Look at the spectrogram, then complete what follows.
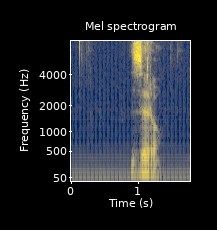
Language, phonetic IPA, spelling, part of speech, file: Polish, [ˈzɛrɔ], zero, noun, Pl-zero.ogg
